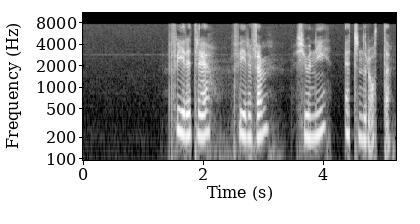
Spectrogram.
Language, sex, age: Norwegian, female, 19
